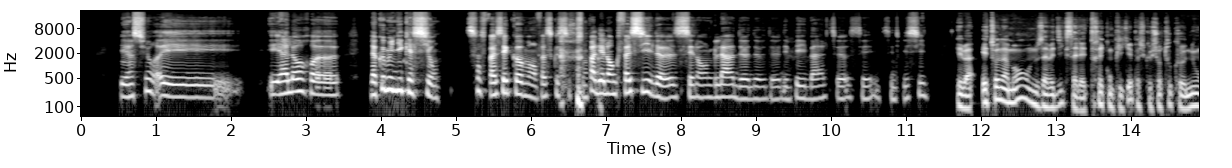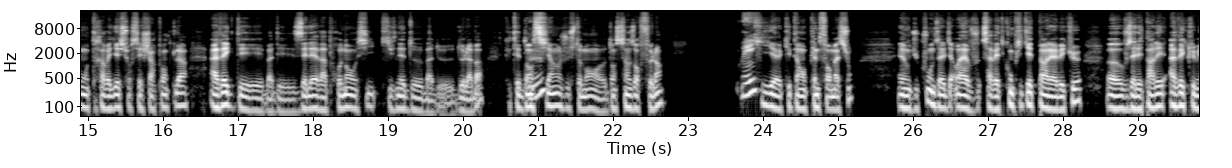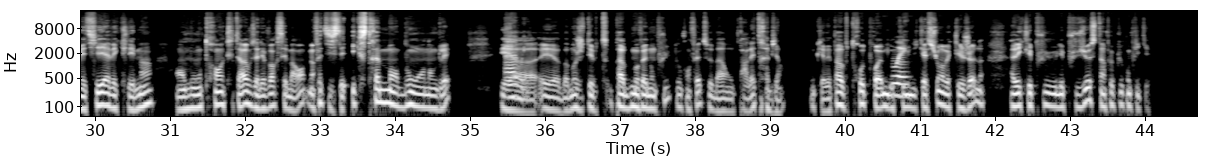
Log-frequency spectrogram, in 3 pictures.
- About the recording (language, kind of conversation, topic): French, podcast, Quel plat découvert en voyage raconte une histoire selon toi ?
- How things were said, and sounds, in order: chuckle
